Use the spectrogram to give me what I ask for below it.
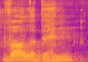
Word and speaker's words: Wohlleben: His last name is pronounced Wohlleben, but it's spelled Wohlleben.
